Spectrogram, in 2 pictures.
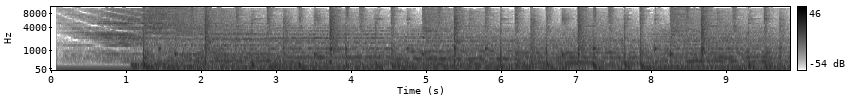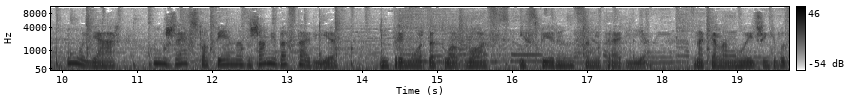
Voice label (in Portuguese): Romântica Com Reconciliação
